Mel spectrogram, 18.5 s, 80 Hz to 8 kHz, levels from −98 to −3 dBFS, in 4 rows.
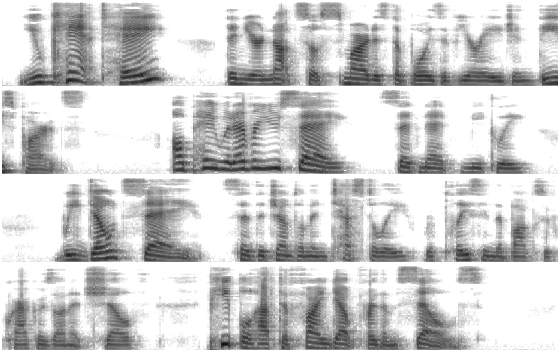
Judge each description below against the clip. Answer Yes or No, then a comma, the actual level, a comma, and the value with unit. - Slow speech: No, average, 160 wpm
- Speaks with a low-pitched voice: No, medium, 155 Hz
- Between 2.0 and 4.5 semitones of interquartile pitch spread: No, wide, 5.4 semitones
